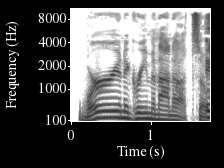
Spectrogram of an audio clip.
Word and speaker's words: Utz: And the 630 here says, it's not Utz, it's Utz. Do you have a confirmation on pronunciation? I always thought it was Utz. It's U-T-Z. – Utz. – Utz? – This is one of those rare occasions where you and I agree on pronunciation. It's Utz.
